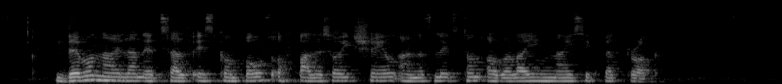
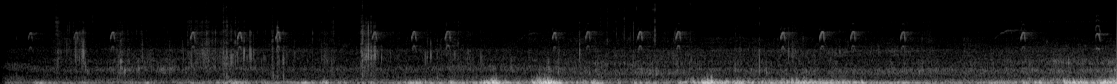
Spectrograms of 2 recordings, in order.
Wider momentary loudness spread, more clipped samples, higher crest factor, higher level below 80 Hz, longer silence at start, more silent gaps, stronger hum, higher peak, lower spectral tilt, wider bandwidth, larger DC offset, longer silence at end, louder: second, 10 LU vs 18 LU; neither; about the same, 20 dB vs 20 dB; second, -76 dBFS vs -30 dBFS; first, 0.55 s vs 0.05 s; neither; neither; second, -16 dBFS vs -8 dBFS; about the same, -6.5 dB/octave vs -7 dB/octave; second, 11.5 kHz vs 14.5 kHz; neither; first, 1.25 s vs 0 s; second, -36 LUFS vs -30 LUFS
